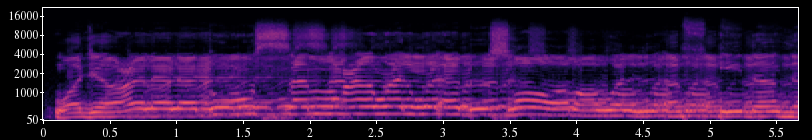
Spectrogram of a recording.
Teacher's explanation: समअ मीम में कलकला नहीं, अबसार बा में कलकला करेंगे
